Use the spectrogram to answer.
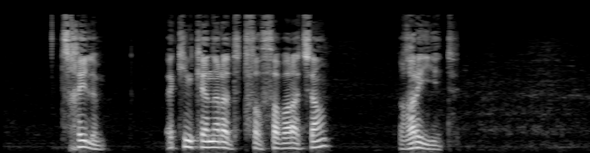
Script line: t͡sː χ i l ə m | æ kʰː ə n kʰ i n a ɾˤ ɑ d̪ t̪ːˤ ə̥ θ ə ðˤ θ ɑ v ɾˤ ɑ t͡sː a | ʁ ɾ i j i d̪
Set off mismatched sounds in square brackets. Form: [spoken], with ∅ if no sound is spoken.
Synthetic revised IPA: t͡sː χ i l ə m | æ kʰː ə n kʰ [æ] n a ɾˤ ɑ d̪ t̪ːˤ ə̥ [f] ə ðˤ θ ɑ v ɾˤ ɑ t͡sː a | ʁ ɾ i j i d̪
